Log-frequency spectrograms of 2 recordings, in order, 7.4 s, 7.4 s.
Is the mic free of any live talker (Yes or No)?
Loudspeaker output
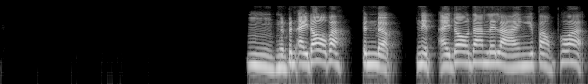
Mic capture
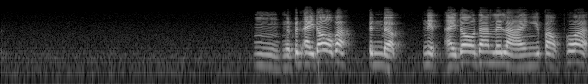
Yes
